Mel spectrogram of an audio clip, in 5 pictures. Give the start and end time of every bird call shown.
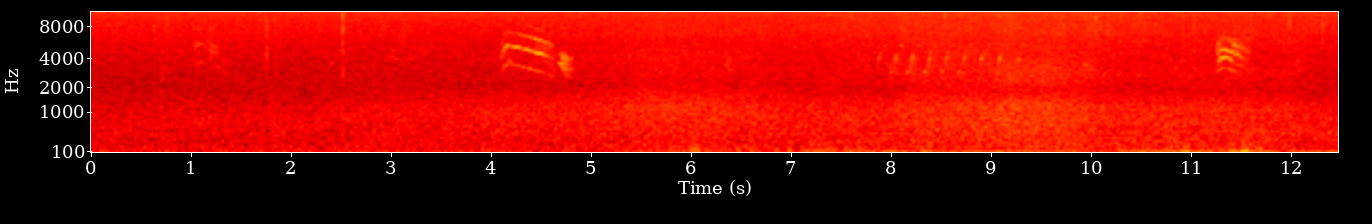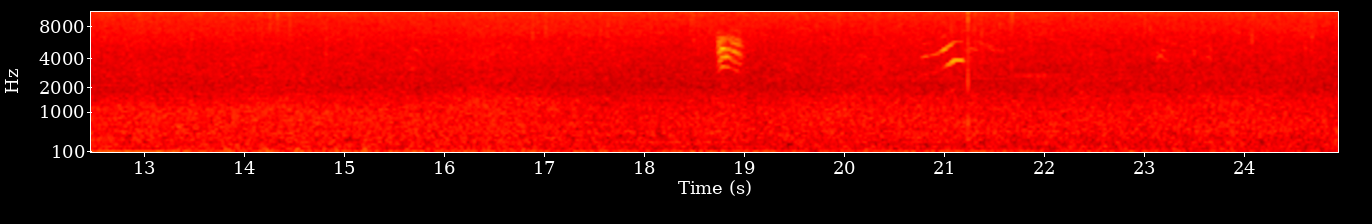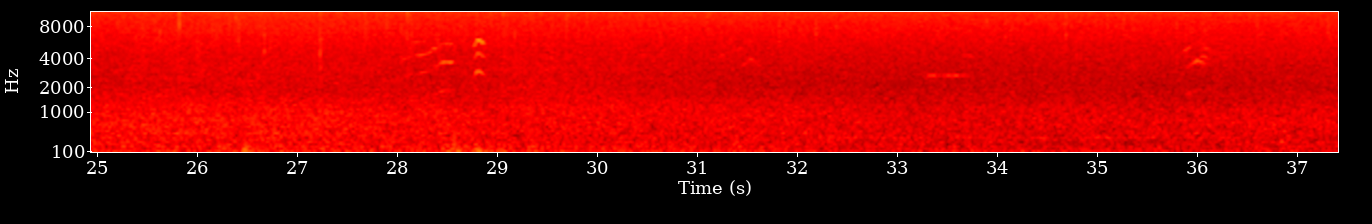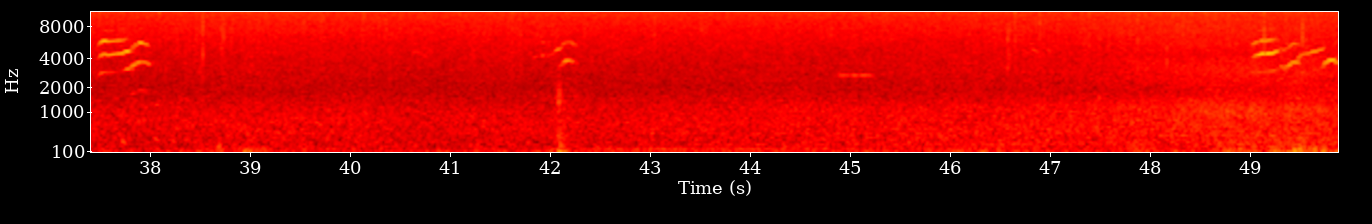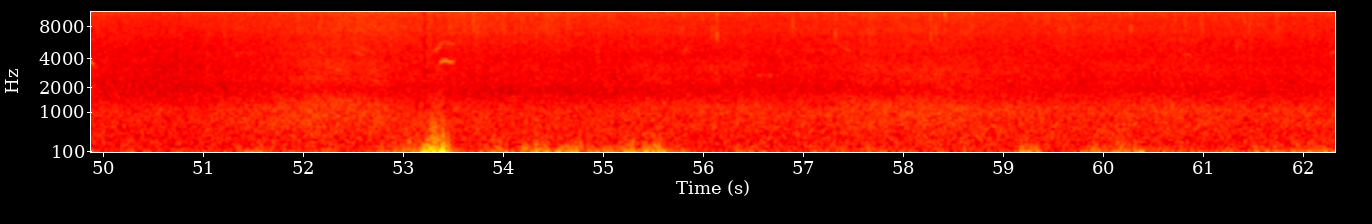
4.1s-4.7s: Hawaiian Hawk (Buteo solitarius)
7.9s-9.3s: Hawaii Amakihi (Chlorodrepanis virens)
11.3s-11.6s: Hawaii Amakihi (Chlorodrepanis virens)
18.7s-19.0s: Hawaii Amakihi (Chlorodrepanis virens)
20.8s-21.2s: Hawaii Amakihi (Chlorodrepanis virens)
28.0s-28.9s: Hawaii Amakihi (Chlorodrepanis virens)
31.2s-31.6s: Hawaii Amakihi (Chlorodrepanis virens)
35.8s-36.1s: Hawaii Amakihi (Chlorodrepanis virens)
37.5s-38.0s: Hawaii Amakihi (Chlorodrepanis virens)
41.8s-42.3s: Hawaii Amakihi (Chlorodrepanis virens)
49.0s-49.9s: Hawaii Amakihi (Chlorodrepanis virens)
53.3s-53.6s: Hawaii Amakihi (Chlorodrepanis virens)

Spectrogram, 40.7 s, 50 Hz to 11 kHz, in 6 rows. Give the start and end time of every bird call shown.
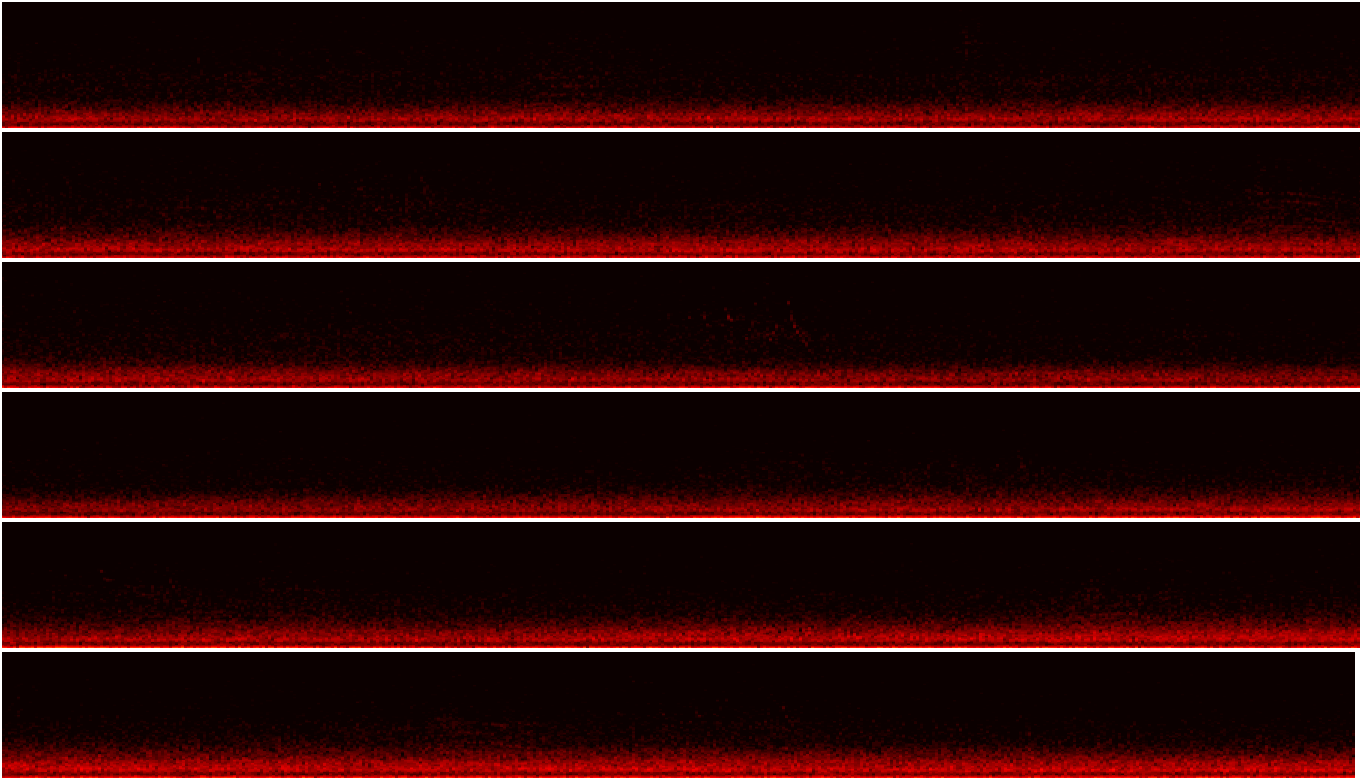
2.6s-3.3s: Gray Catbird (Dumetella carolinensis)
12.9s-13.7s: Gray Catbird (Dumetella carolinensis)
16.9s-17.8s: Chestnut-sided Warbler (Setophaga pensylvanica)
28.2s-37.0s: Gray Catbird (Dumetella carolinensis)

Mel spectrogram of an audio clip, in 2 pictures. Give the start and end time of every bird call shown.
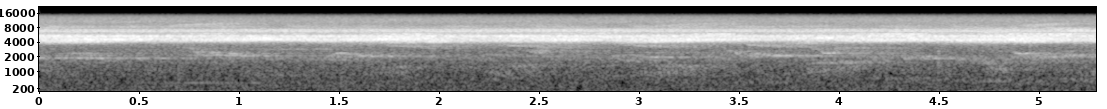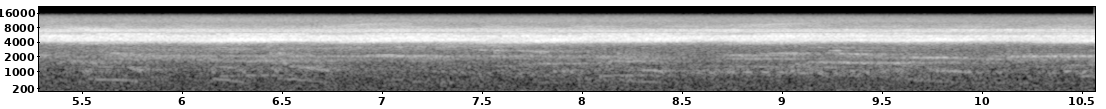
0.0s-0.7s: Black-faced Antthrush (Formicarius analis)
0.0s-10.6s: Hauxwell's Thrush (Turdus hauxwelli)
1.2s-10.6s: Mealy Parrot (Amazona farinosa)
1.6s-4.4s: Long-winged Antwren (Myrmotherula longipennis)
6.3s-9.0s: Dusky-throated Antshrike (Thamnomanes ardesiacus)
7.3s-8.0s: unidentified bird
9.4s-10.6s: Black-faced Antthrush (Formicarius analis)

